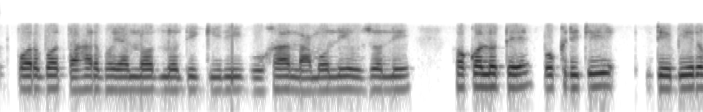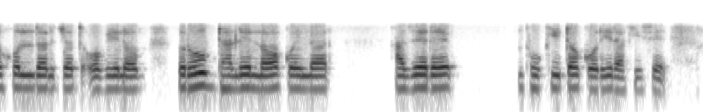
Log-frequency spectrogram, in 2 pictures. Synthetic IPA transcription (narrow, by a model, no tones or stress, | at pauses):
tpɔɹbɔt̪̚baɦaɹbʱɔjamnɔd̪nod̪iɡiɾiɡuxanamɔniuzoni | xɔkɔlɔtɛpɹokɾit̪i | debiɹxund̪ɔɹzɔt̪obʱinɔb | ɾup̚dʱalinɔkojnaɹ | hazeɾɛ | bʱukʰit̪ɔkoɹiɾakʰisɛ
